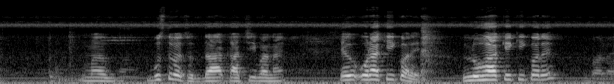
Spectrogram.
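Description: A man talking in Bengali in short phrases, over a steady high-pitched whine in the background.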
